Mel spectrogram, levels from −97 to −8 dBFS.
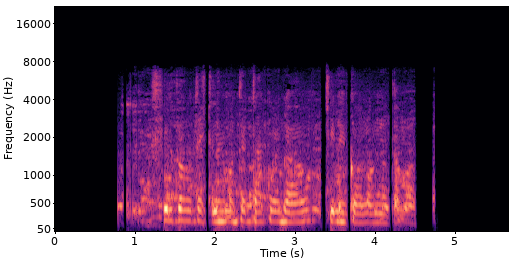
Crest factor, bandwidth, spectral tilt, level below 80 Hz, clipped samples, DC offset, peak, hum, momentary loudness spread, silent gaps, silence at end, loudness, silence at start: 24 dB; 7 kHz; -7.5 dB/octave; -68 dBFS; under 0.1%; under 0.1%; -4 dBFS; none; 16 LU; 4.53-4.72 s; 0.9 s; -26 LUFS; 0.8 s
